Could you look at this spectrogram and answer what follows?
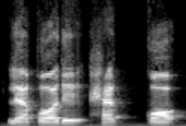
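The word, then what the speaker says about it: لَقَدْ حَقَّ: ലഖാദ് ഹഖ്ഖ, ഖാഫുകൾക്കൊക്കെ തഫ്ഹീം കൊടുക്കണം. ദാലിന് ഖൽഖല, സുക്കൂൻ ഹറക്കത്ത് പോലെ ചലിപ്പിക്കുക. ഖൽഖല സുഗ്ര.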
